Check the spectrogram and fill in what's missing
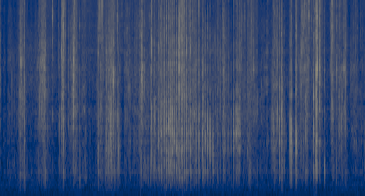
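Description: A closed cardboard puzzle box is held in both hands, gripped and squeezed with the fingers and pressed along its top edge. This produces a rapid run of dry crinkling, creaking and squeaky pressing sounds with a bright edge, swelling into a denser stretch in the middle. Short sharp snaps follow near the end, each dying away instantly.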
